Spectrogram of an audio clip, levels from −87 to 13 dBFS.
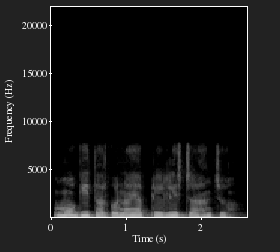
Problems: none marked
